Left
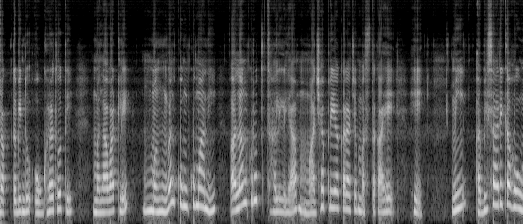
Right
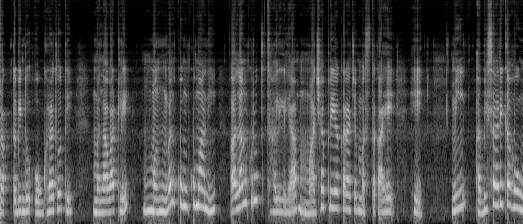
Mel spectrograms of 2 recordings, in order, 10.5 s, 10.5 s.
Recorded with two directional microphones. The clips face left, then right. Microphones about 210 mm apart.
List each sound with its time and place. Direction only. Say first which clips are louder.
0.0 s speech: left 5 dB; 55° left (ahead or behind)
